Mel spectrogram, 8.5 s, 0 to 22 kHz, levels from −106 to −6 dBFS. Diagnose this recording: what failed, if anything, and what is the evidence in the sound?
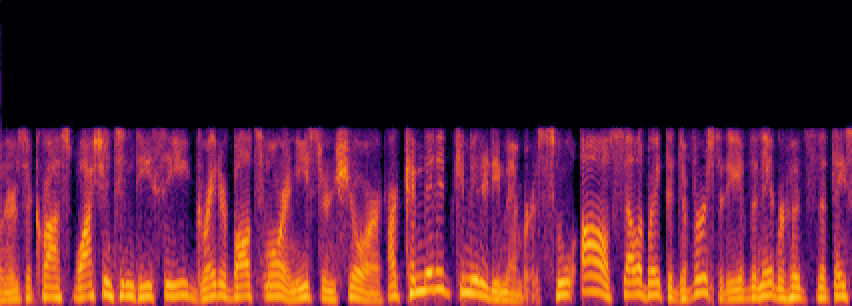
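The whole clip carries the sound of a G.729 codec. The speech is band-limited with nothing above 4 kHz, and it has that slightly rough, synthetic edge you get when a decoder rebuilds the voice from a vocal tract filter, a pitch predictor and a handful of pulses per frame. The damage is plainly audible and fits a G.729A coder at 8 kbit/s. That's the codec stage doing what low-rate CELP does.

There are also two network dropouts, VoIP packet loss concealed by the speech codec. The first runs from 2.60 to 2.67 s, and the second from 7.10 to 7.18 s, right after "who all celebrate the". In both spots the speech smears into a buzzy tone or a coloured noise that fades as the decoder keeps extrapolating its last pitch and filter while ramping the gain down. The gaps point to roughly 20 ms and 40 ms of missing packets.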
